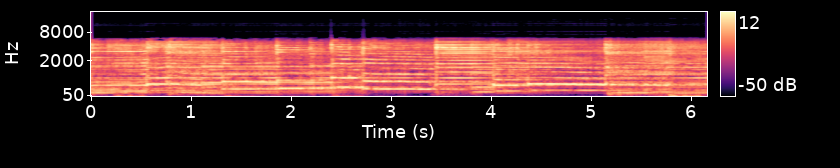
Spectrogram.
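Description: A Mohan veena, a 20-string lap slide guitar, playing a blues riff: plucked notes that ring on and glide in pitch under the slide.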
